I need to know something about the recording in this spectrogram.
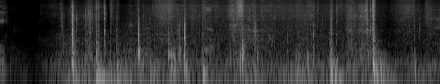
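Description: Thumps and rustling sound as a man climbs into a seat.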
